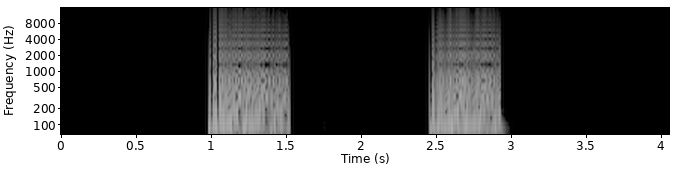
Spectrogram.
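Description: Fireworks burst with a crackling boom.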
